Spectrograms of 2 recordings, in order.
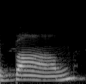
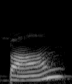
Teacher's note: we would say balm with a silent l so a lot like almond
